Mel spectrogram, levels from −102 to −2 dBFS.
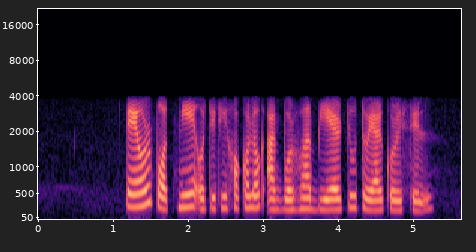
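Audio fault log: Nothing stood out on listening; the speech sits within the narrow telephone band expected of G.711 telephone coding, with nothing heard above about 3.7 kHz.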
